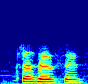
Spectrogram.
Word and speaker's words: traceuses: ¿Lo he pronunciado bien? ¿Es así como se os llama a las mujeres que practicáis el parkour, troces. – Traceuses, sí,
